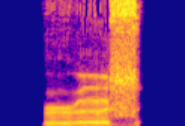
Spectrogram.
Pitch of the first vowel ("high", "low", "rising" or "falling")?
low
